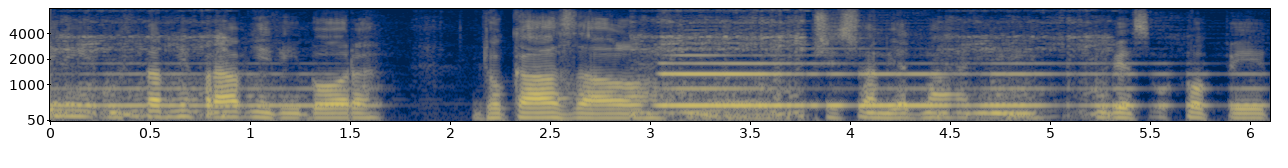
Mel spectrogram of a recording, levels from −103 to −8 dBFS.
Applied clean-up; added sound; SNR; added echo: neural mask model RNNoise.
